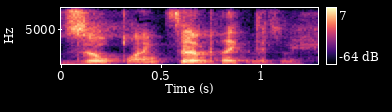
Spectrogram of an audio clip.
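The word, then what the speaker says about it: zooplankton: The zop plankton, zoplanton, how do you say it? Z just zoplankton.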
